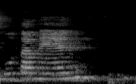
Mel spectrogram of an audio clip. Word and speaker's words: putamen: Cutamen iyung correct pronunciation niya.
